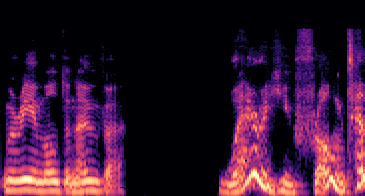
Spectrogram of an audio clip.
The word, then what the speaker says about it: Molduvanova: with Maria now I'm probably gonna say your surname wrong so I'll let you say it please Maria mold molden NOA right Maria molden NOA who is based in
